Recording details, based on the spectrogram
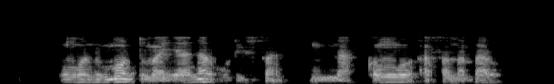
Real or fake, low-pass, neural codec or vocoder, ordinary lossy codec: fake; 3.6 kHz; vocoder, 44.1 kHz, 80 mel bands, Vocos; Opus, 24 kbps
